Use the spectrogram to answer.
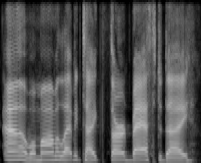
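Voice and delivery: put-on high, dopey overgrown-child drone; mocking the customer. Coworkers mocking the customer as third bath guy, stupid voice. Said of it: "we started mocking him".

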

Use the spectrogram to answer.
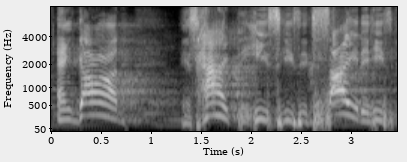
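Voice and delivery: rising, building sermon cadence with long held words; fiery preaching. Acted. Pastor preaching to his church, climbing, full-force sermon delivery. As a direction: preach it out to the congregation, pitch climbing.

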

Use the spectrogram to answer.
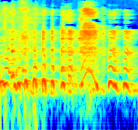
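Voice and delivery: high bursting laugh. Real, not acted. Laughs at own joke.

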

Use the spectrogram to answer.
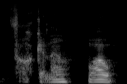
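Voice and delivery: whispered in quiet amazement; father stunned by his daughter's wisdom, whispering; awed whisper. Retold or imitated. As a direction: breathe it out, stunned. Retold amazement at daughter's sense.

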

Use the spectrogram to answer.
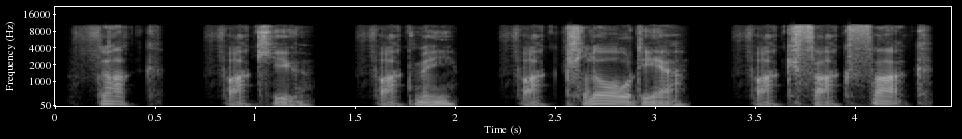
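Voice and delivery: frustrated swearing through gritted teeth; through clenched teeth. A narrator's reading. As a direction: spit the curses out under the breath, slow. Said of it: "He grits through clenched teeth".

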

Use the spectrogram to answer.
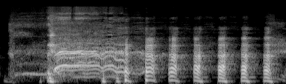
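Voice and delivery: high, loud cackling laugh; loud real laughter; big burst of laughter. Real, not acted. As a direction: crack up helplessly. Laughing at the joke.

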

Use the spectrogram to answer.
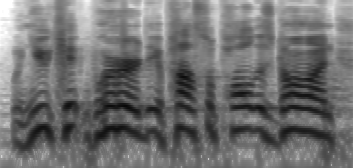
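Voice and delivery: loud, high, driving sermon cry; preaching at full force. Acted. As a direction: shout it to the congregation.

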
